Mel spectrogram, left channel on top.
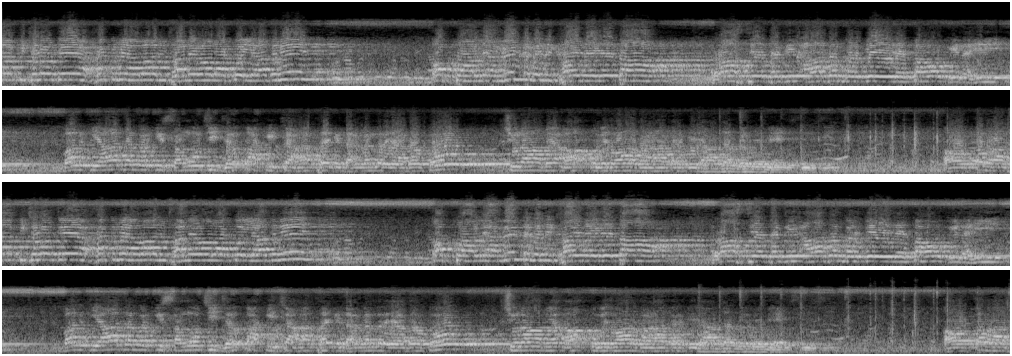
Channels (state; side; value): normal; both; correlation 0.45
